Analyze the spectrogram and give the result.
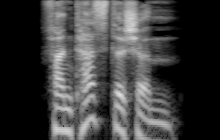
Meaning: strong dative masculine/neuter singular of phantastisch
- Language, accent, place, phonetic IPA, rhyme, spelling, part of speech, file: German, Germany, Berlin, [fanˈtastɪʃm̩], -astɪʃm̩, phantastischem, adjective, De-phantastischem.ogg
